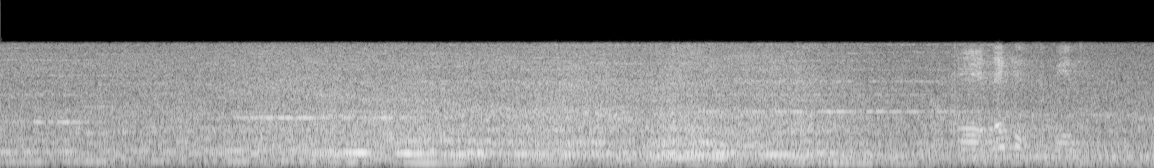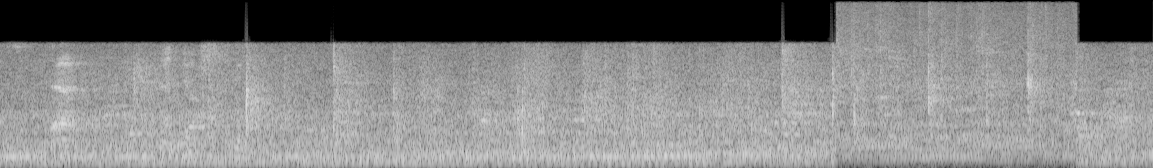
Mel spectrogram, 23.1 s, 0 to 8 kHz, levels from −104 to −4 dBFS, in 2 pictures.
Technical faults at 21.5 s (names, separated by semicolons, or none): wrong sample rate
